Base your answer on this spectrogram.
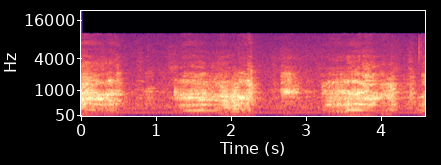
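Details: Pet cocker spaniel attacking a larger wolf-Akita mix in play: continuous harsh growling in several long, swelling bouts, snarling and throaty, with brief dips in between.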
